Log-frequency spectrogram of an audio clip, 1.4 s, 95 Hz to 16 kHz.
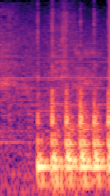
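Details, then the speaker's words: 1956 chop-top VW Beetle body panel with no sound padding behind it (later models foam-filled) tapped: sharp taps about six a second, each leaving a hollow metallic ring that hangs on, an undamped panel. "Here the ring. This typically is filled up with foam in later models."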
